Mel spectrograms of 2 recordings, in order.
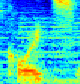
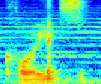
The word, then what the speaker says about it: Koitz: Like, I guess they really want people to read it correctly as Koitz instead of Koiz or Cruz or whatever.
